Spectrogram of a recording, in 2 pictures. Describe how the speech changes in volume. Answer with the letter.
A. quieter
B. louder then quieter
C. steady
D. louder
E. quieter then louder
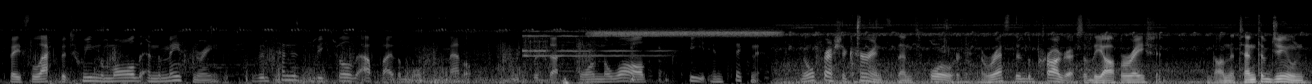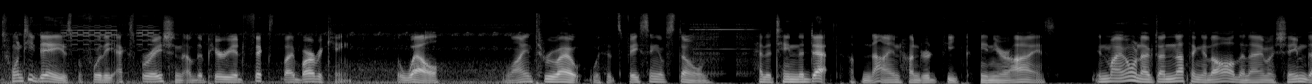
D.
